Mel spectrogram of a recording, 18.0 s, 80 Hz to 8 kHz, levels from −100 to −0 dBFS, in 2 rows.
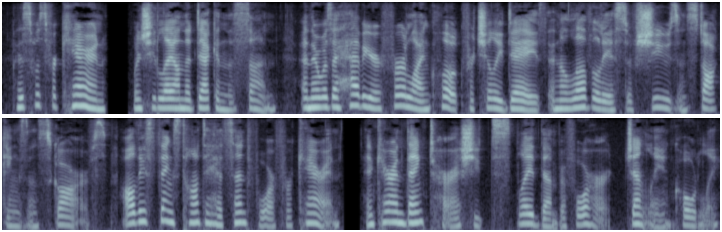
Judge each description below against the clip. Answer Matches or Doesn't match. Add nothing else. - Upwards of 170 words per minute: Matches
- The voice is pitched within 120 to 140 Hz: Doesn't match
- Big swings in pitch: Doesn't match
